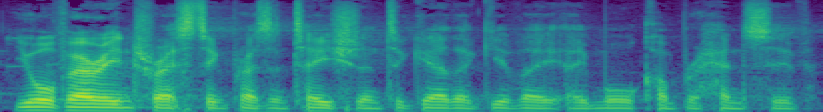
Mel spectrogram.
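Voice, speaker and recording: A man in a reverberant hall: Polish speaker, English accent, deep voice, halting panel talk. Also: flat delivery, faint music behind. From Poland. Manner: halting, repeats words while searching for phrasing. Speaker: forum panelist. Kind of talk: conference talk. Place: conference hall.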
